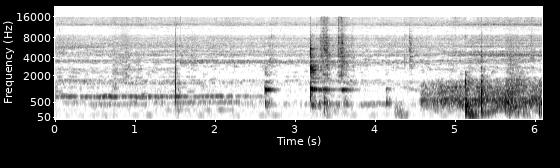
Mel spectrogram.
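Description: Wooden spoon stirring chicken and masala in a metal pot, with a few scattered knocks and scrapes against the pot.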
